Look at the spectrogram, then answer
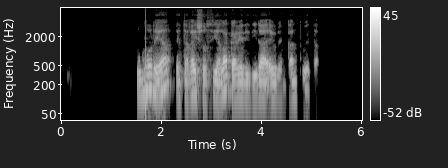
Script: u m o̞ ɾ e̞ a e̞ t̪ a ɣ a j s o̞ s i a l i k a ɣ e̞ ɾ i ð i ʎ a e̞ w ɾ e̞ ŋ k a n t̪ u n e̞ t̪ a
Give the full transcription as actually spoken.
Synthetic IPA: u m o̞ ɾ e̞ a e̞ t̪ a ɣ a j s o̞ s i a l a k a ɣ e̞ ɾ i ð i ɾ a e̞ w ɾ e̞ ŋ k a n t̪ u e̞ t̪ a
